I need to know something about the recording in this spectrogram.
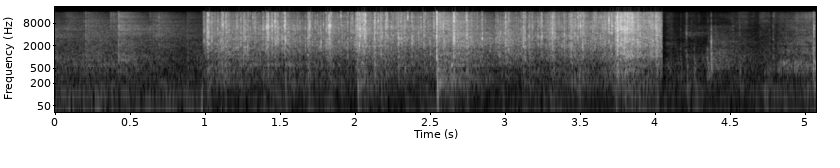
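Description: Plastic wrap crinkles and rustles as it is torn off a box.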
